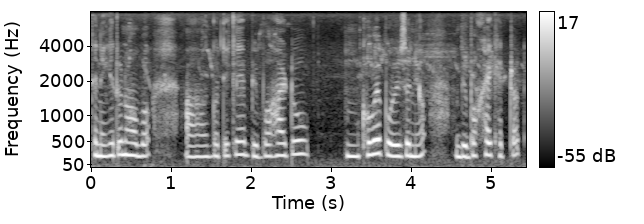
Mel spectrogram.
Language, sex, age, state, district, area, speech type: Assamese, female, 18-30, Assam, Charaideo, rural, spontaneous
